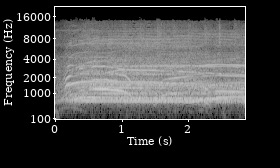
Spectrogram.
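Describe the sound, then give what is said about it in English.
A large crowd with hands raised screams as loud as it can on a count of three, a dense sustained roar of many high-pitched voices that starts abruptly and holds steady at full volume for a few seconds. “When I count to three, scream as loud as you can.”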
